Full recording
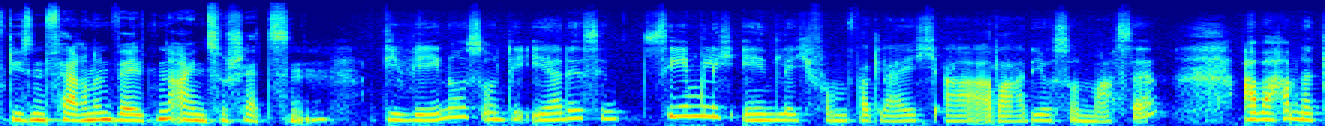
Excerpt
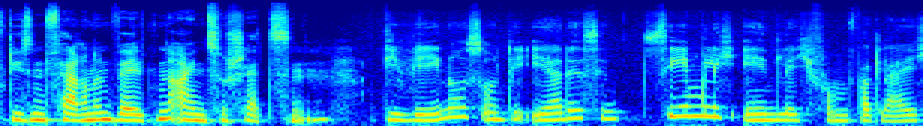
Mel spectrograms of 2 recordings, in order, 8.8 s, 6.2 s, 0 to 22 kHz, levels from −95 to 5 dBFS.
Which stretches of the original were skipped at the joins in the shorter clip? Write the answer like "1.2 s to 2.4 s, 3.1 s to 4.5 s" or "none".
none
